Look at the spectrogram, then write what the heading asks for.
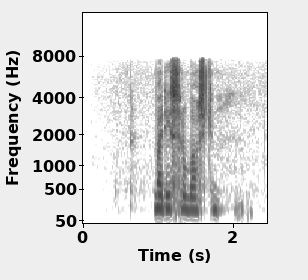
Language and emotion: Russian, neutral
